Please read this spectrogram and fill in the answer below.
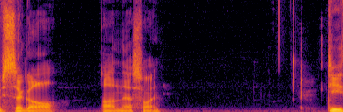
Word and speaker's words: Seagal: to summon him tonight Steven seagull oh I believe it's Steve Seagal on this one do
